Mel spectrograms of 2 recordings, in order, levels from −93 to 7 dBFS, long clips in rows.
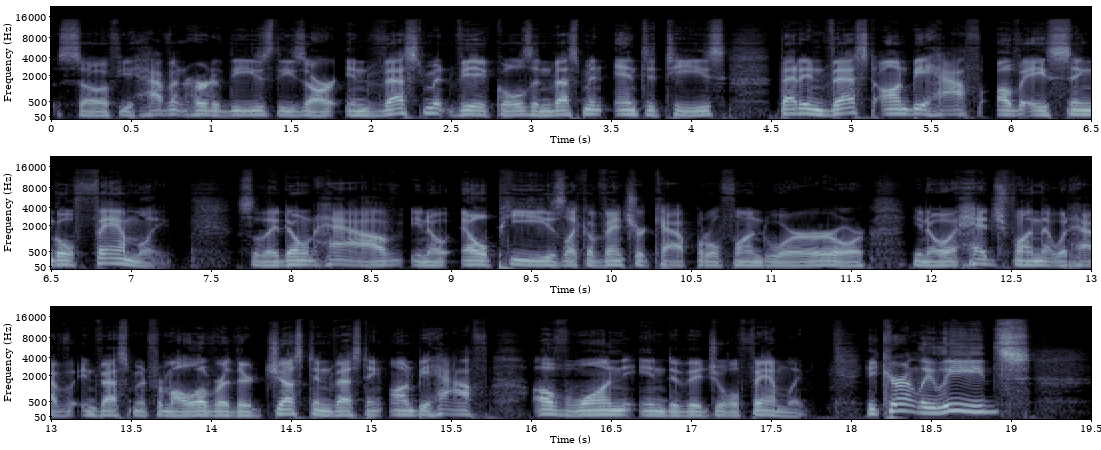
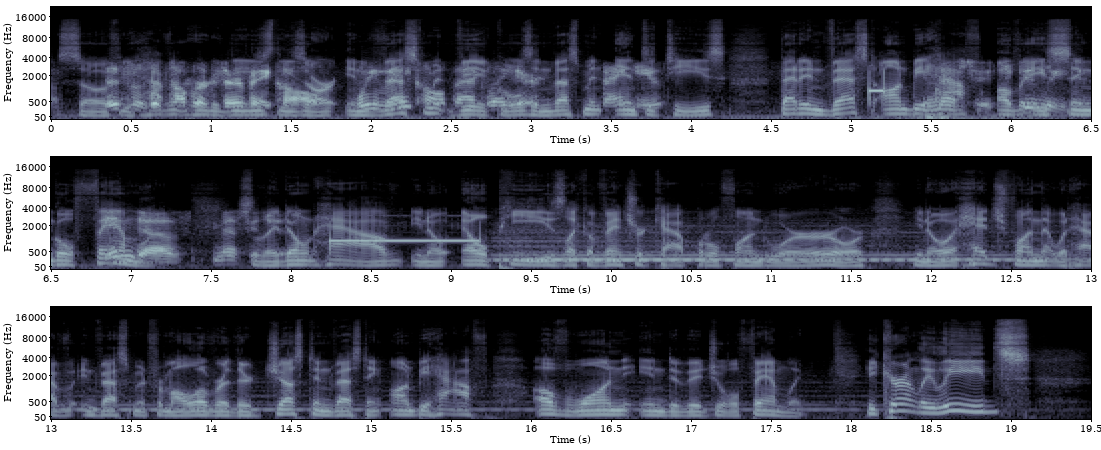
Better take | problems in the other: first | alarms or sirens; very loud; throughout; 2 dB above the speech

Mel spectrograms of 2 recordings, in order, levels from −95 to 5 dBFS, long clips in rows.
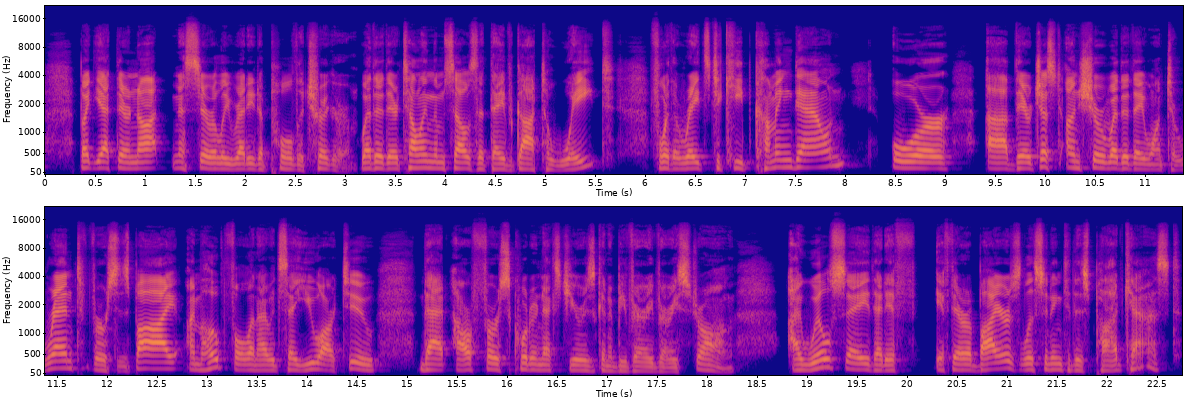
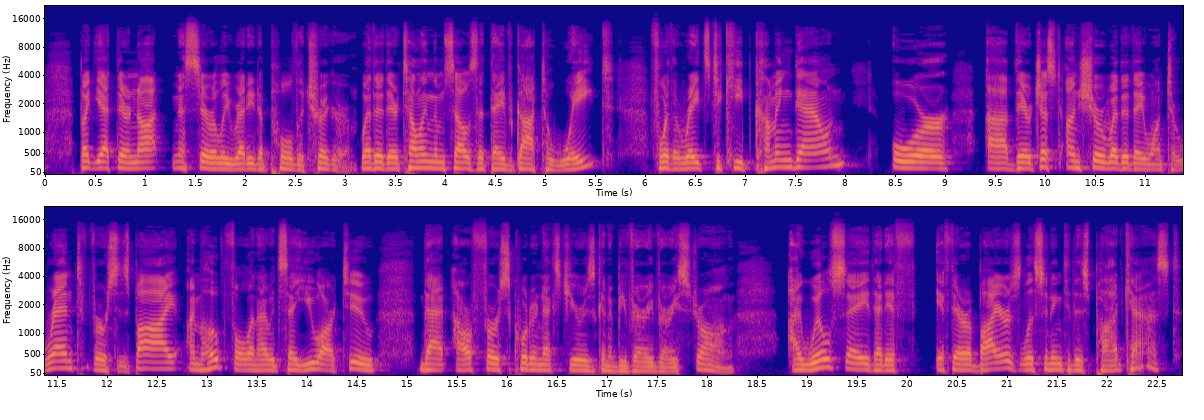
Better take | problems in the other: second | thin; somewhat; fading below 650 Hz

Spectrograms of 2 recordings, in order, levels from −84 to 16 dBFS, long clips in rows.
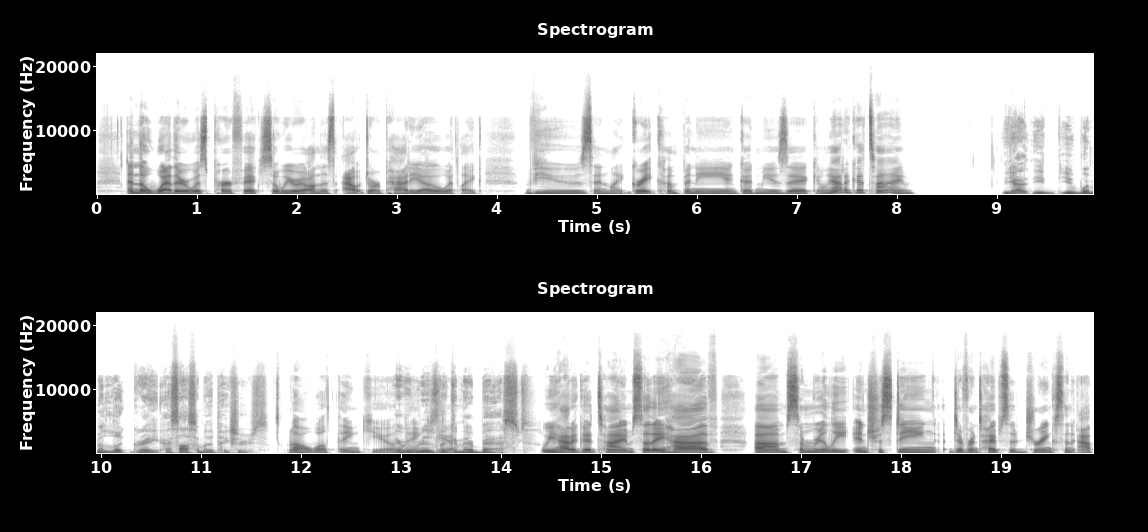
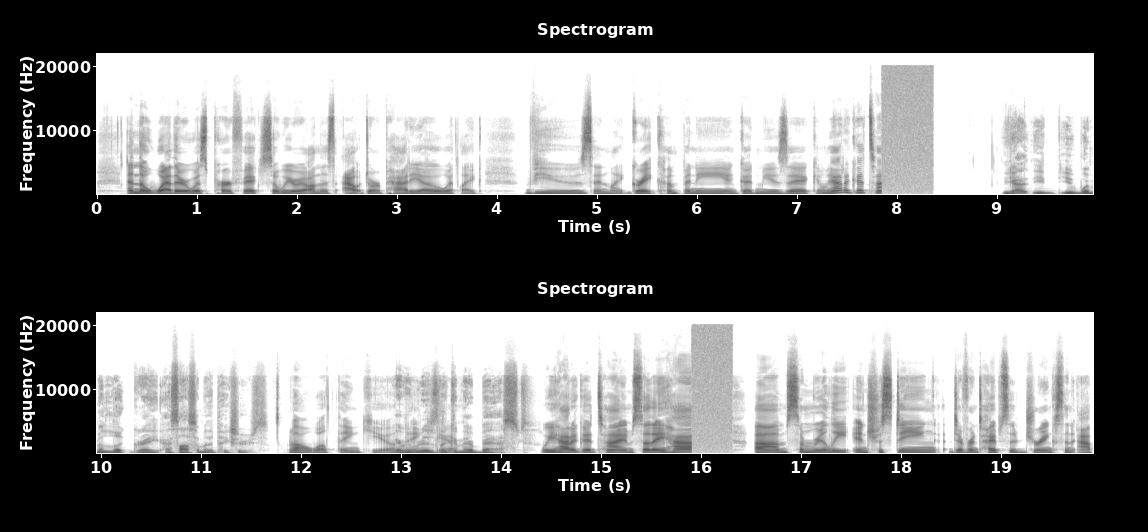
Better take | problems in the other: first | audio cutting out; filled with static; at 8 s for 0.5 s and at 16 s

